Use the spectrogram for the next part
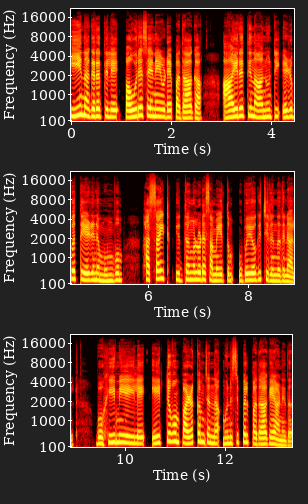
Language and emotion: Malayalam, neutral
